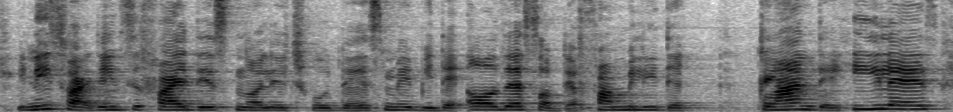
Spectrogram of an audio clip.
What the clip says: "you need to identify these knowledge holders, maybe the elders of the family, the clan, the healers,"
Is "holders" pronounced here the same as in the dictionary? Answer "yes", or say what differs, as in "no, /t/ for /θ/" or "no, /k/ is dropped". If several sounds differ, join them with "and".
no, /l/ is dropped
